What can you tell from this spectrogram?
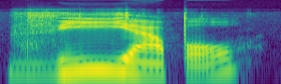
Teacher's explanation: invisible Y is going to happen because your tongue is going from a high position, the, yeah, and sliding down and making apple.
